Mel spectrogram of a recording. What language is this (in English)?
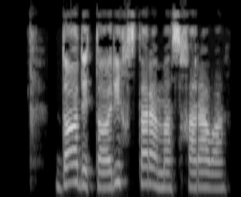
Pashto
